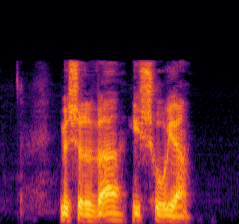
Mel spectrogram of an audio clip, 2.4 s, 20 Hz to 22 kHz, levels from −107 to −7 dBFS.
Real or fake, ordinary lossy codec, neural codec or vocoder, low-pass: fake; MP3, 64 kbps; vocoder, 44.1 kHz, 128 mel bands, Pupu-Vocoder; 7.2 kHz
